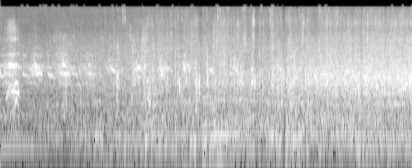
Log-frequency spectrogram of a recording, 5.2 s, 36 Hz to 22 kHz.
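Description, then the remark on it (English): A large flock of about 1,000 heritage breed wild turkeys gobbles and chatters nonstop after breaking through an electric fence, dozens of overlapping calls forming a loud, dense din that stays steady for the whole stretch. “You were almost assaulted by 1,000 turkeys.”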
